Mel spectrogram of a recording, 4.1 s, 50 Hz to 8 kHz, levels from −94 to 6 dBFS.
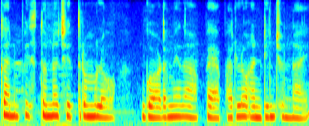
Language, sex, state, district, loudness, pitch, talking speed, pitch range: Telugu, female, Andhra Pradesh, Krishna, -17 LUFS, 210 Hz, 100 wpm, 200-220 Hz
